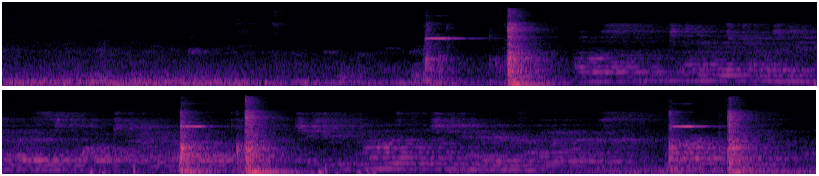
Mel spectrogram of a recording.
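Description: Push buttons on a lift car's control panel pressed three times, each press giving a short high beep and a pair of sharp clicks.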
